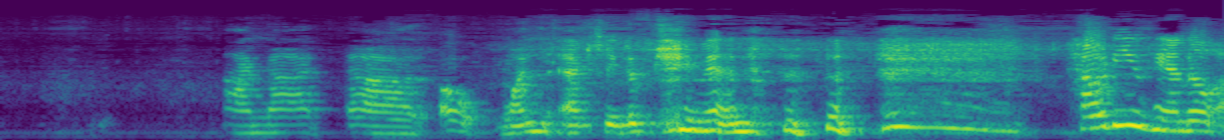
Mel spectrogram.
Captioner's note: laughs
